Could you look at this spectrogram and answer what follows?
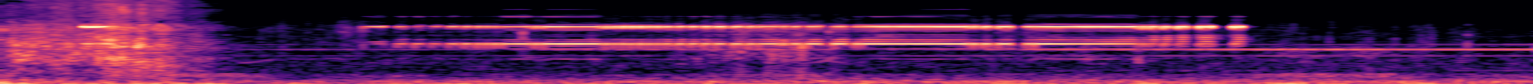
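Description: Handheld metal-detecting pinpointer buzzing in rapid pulses at a high pitch for about three seconds as its probe is held in the dirt of the dug hole, signalling a metal target close by. It stops abruptly, leaving a fainter steady tone, and a brief scuff of dirt and leaves comes at the start.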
